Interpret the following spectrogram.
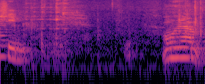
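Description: Faint clinks of cutlery and plates at a breakfast table, between two short bits of talk, one at the very start and one in the last half-second.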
